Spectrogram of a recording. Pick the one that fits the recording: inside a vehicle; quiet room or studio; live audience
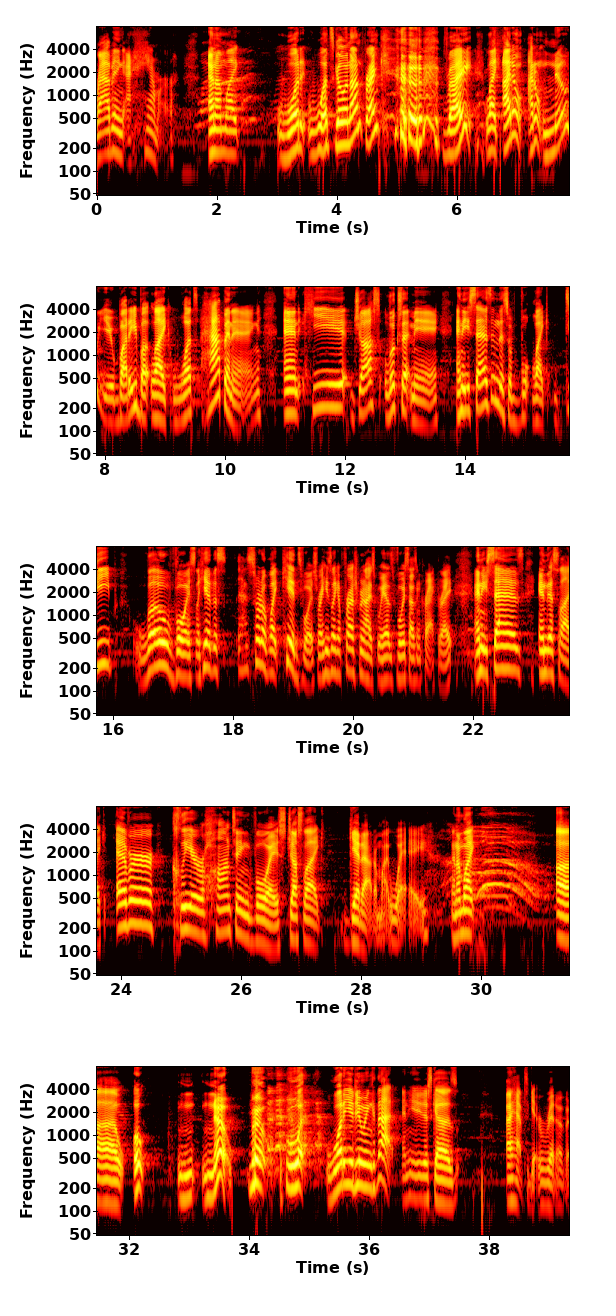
live audience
